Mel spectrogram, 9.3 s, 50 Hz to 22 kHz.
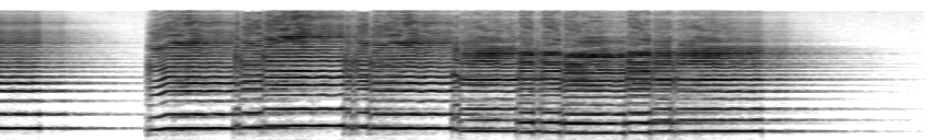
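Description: Roland XPS-10 keyboard playing a violin-like solo patch: a slow single-line melody of held notes that glide into one another. It breaks off just after a second in and resumes, then the last note fades out near the end.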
